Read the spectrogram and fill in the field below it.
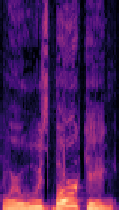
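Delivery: slow, loud, mock-oblivious where who's barking; mock clueless owner. Mocking a clueless owner beside her barking dog, slow dopey voice. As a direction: play the owner who hears nothing.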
